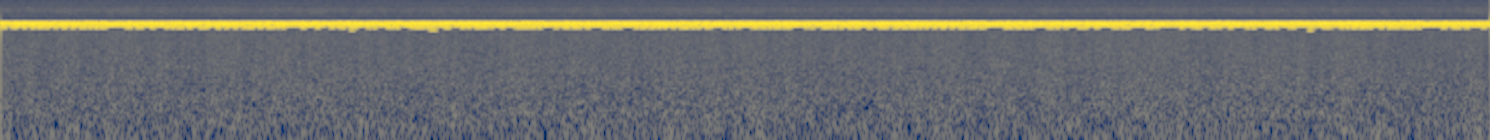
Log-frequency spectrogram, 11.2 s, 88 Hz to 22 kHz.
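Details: Steady, shrill continuous buzz of a Ruspolia katydid, from a 2020 national biological resources institute recording, holding the same high pitch and even loudness from start to finish.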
